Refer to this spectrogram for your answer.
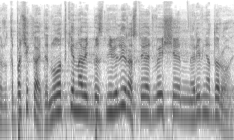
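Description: A man's fairly high voice at a fast pace, full of big pitch swings.

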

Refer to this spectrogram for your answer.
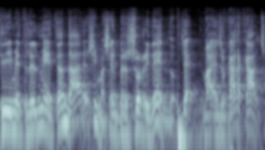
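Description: Lively intonation from a man with a fairly high pitch. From Romagna, Italy (Cesenatico); Romagna, Italy. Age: 30s. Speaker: footballer. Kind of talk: press conference interview; press conference answer. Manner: hesitant, repeats words. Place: meeting room. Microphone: podium.

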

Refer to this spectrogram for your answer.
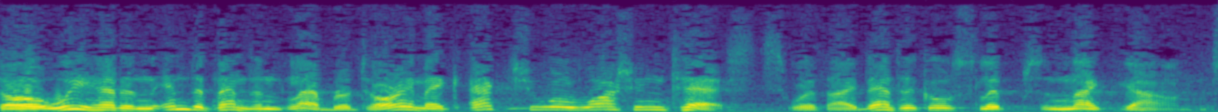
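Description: A man with a fairly high pitch speaks in an upbeat tone. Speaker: radio announcer. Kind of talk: 1940s radio commercial, polished sales pitch. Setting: radio studio broadcast. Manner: smooth, upbeat, persuasive; formal, crisp announcer delivery. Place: studio. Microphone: old recording.

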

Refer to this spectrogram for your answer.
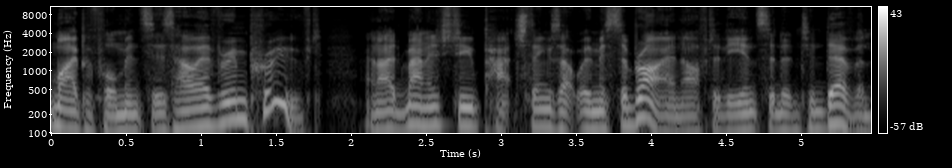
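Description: This is a natural reading voice. It is heard here throughout.

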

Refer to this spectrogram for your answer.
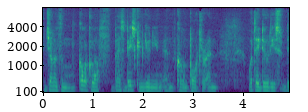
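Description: A man speaks with a Dutch accent at a moderate pace. His intonation is monotone and flat. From Netherlands. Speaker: music collector and video blogger. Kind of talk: casual video monologue about music purchases. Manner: halting. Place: home room. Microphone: phone near.

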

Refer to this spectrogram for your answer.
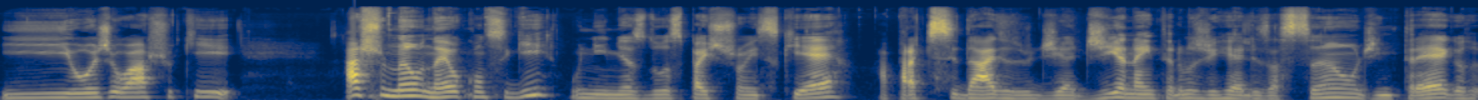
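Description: Against a quiet background, a woman with a very deep, low pitch talks fairly slowly with lively intonation. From Brazil, Paraná and São Paulo. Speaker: co-host and strengths coach. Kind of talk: informative talk show chat. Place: studio.

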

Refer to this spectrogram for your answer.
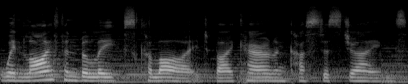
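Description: With clear music in the background, a woman speaks fairly slowly in a fairly low pitch. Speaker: churchgoer sharing testimony. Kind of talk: interview answer. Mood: warm, earnest, reflective. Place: home room.

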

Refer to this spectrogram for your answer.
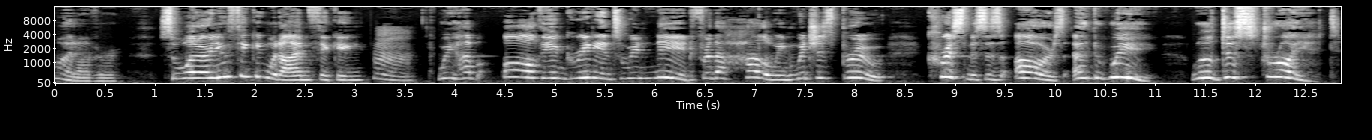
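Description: Someone uses a put-on character voice, high in pitch and at a fairly slow pace. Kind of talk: comic villain speech. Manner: grumpy, grandiose.

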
